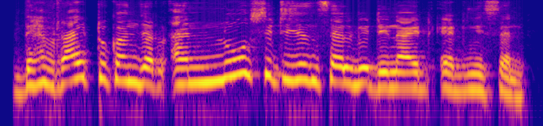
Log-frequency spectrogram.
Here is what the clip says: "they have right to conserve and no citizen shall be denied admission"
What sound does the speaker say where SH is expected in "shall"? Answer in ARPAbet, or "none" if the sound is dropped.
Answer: S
